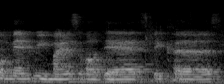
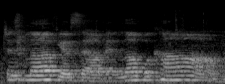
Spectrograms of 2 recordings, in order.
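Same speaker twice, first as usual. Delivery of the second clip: a higher, breezy life-coach voice; mock life coach; 4 semitones higher than usual. Life coach soothing her about dating, lightly mocked. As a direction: lightly imitate a chirpy advisor. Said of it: "She's always giving me dating advice".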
